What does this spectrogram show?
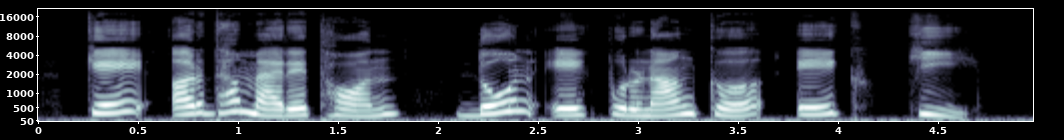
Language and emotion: Marathi, neutral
